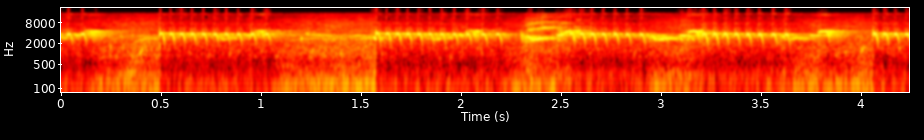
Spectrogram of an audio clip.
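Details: Loud, close calling from a female red-headed prinia luring males: near-continuous bursts of rapid, buzzy, high-pitched pulses, broken by brief pauses and a few squeaky inflected notes.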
